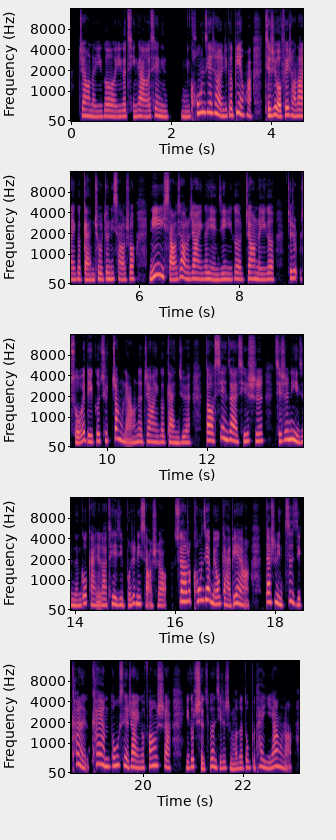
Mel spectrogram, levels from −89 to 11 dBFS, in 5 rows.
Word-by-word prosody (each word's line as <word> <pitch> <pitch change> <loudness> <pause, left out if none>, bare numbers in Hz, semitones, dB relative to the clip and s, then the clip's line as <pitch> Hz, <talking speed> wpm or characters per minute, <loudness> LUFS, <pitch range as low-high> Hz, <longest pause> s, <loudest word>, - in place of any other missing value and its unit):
这 215 - -4
样 200 -1 0
的 180 -1 -3
一 175 0 -5
个 185 -1 -2
一 180 - -5
个 190 - -1
情 185 -1 -5
感， 190 -2 0
而 180 - -2
且 215 +3 -3
你 180 -3 -1 0.3
你 175 -1 -4
空 300 - +2
间 315 -1 +2
上 295 -2 +3
的 200 - 0
这 200 - -2
个 220 +1 0
变 290 +1 +3
化， 220 -3 -2 0.3
其 210 - +4
实 215 +3 +2
有 190 -6 +7
非 230 +5 +3
常 200 -4 -1
大 200 - +3
的 190 - 0
一 - - -4
个 190 0 -3
感 180 -1 0
触。 195 +3 -1
就 200 +2 -2
你 195 - +1
的 - - -2
小 185 -3 -2
时 190 +2 -3
候， 205 - +1 0.3
你 300 +11 +5
以 - - +6
小 185 -8 +3
小 260 +3 +2
的 200 - -2
这 210 - 0
样 205 -1 +1
一 - - -4
个 195 - -2
眼 185 -3 -1
睛， 185 +2 -2
一 185 - -4
个 195 0 -3
这 185 +3 -2
样 205 -1 +2
的 185 - -1
一 180 0 -3
个 195 0 -2 0.2
就 225 - -3
是 230 - -2
所 185 -2 0
谓 205 +9 +1
的 220 -5 0
一 205 - +2
个 230 +3 -2
去 240 +2 -4
丈 300 -2 +3
量 195 -3 -2
的 210 0 0
这 220 +3 -3
样 205 -2 0
一 - - -3
个 195 0 -3
感 185 -2 0
觉， 185 +1 -2 0.3
到 250 -1 +6
现 310 +6 +1
在 250 -5 +3
其 220 +3 -1
实 230 0 0 0.2
其 225 - -1
实 275 +3 +2
你 285 0 +7
已 230 -7 +4
经 190 0 -2
能 180 0 -1
够 250 +6 0
感 205 -5 -2
觉 - - -3
到 195 0 -1
其 235 +4 -3
实 - - +3
已 - - -3
经 205 - 0
不 185 - -4
是 245 - -1
你 240 -1 +2
小 230 - -2
时 185 +2 -5
候， 180 -1 -3
虽 320 - +1
然 310 0 +7
说 330 - +1
空 345 +3 0
间 365 0 +6
没 265 - +4
有 230 +1 +1
改 210 -5 -2
变 240 +1 +2
啊， - - -4 0.3
但 295 0 +5
是 290 0 +1
你 245 - +5
自 295 - -2
己 205 -4 -3
看 255 -1 -1
看 330 -5 0
样 260 -5 +3
东 270 +3 +1
西 295 -1 -1
的 250 - +2
这 235 - +1
样 225 -2 +3
一 - - -3
个 205 - -3
方 265 +6 +1
式 265 -3 -2
啊， 210 - 0 0.3
一 200 - -3
个 235 - +1
尺 180 -6 +1
寸， 235 +7 -1
其 195 -2 -6
实 200 - -4
什 200 - -5
么 165 +1 -4
的 190 +1 -4
都 215 +3 -5
不 205 0 -7
太 245 +4 -5
一 200 -4 -3
样 235 +2 +1
了。 - - -8
205 Hz, 365 characters per minute, -24 LUFS, 190-245 Hz, 0.3 s, 有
